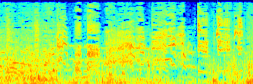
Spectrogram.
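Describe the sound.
Chickens cluck and squawk amid a crowded, bustling poultry market, the Médine market known as Suguninkura, full of broiler and local chickens, with indistinct voices and steady background commotion filling the scene throughout.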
